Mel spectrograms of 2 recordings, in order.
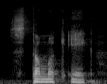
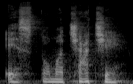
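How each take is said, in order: First: It starts directly with the s sound. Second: It starts with an added e vowel sound. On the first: The speaker calls it right. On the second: The speaker calls it wrong.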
